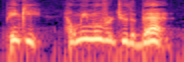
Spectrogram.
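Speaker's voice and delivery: plain reading voice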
